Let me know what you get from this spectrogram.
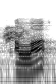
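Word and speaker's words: الله: Allah, lafaz Allah ini tebal.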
